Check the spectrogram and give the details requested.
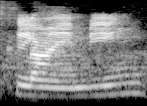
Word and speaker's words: climbing: will do it again sana is climbing the mountain in this letter in this word b is the silent letter he wrapped the wrist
